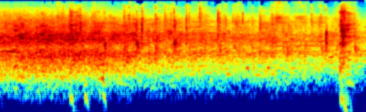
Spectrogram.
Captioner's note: audience laughter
